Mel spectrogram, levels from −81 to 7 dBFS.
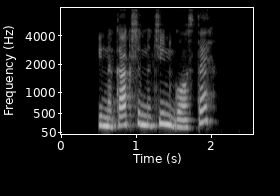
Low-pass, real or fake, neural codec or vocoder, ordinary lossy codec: none; fake; codec, 16 kHz, 16 kbps, FunCodec, trained on Chinese and English, 50 frames a second; none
